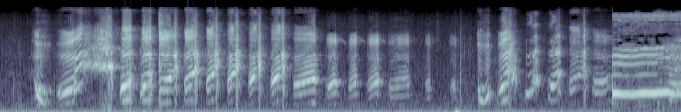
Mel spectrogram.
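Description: Laughter, most likely a dubbed-in sound effect: a long run of quick, high-pitched laughing bursts. About six seconds in it gives way to a long, held high wail.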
